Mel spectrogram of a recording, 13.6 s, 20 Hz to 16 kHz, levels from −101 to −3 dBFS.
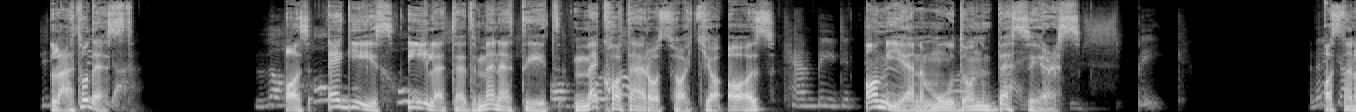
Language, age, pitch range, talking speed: Hungarian, 30-49, 95-140 Hz, 55 wpm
